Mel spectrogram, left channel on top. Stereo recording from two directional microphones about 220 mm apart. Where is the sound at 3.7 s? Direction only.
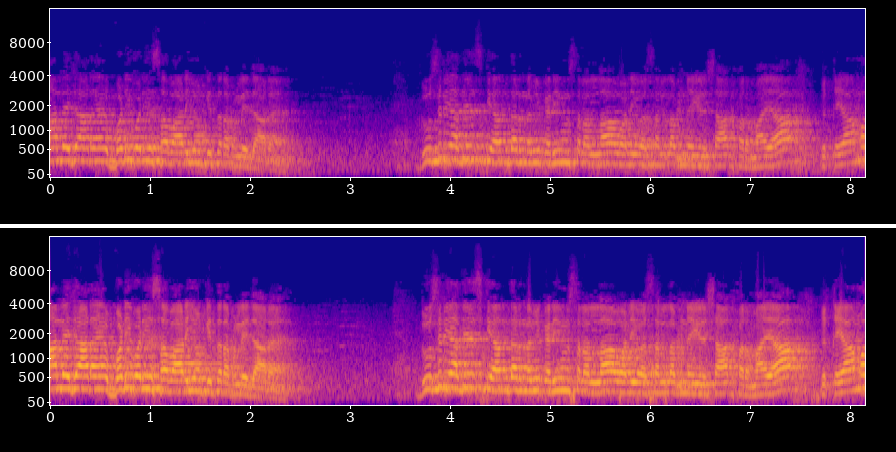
30° right (ahead or behind).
